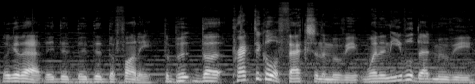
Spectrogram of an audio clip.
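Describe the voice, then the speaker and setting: Hosting a laid-back movie review, this eighteen-year-old man sounds congested from allergies and rambles with swearing, fillers, and false starts. His mid-range voice is expressive, quick, and a bit mellow, with faint music in the background.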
